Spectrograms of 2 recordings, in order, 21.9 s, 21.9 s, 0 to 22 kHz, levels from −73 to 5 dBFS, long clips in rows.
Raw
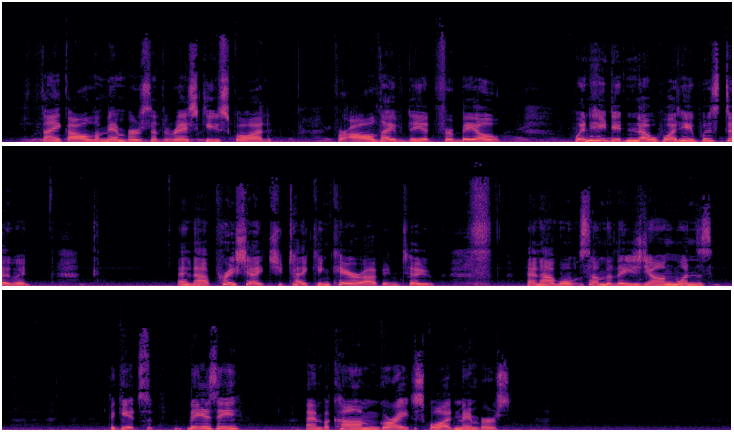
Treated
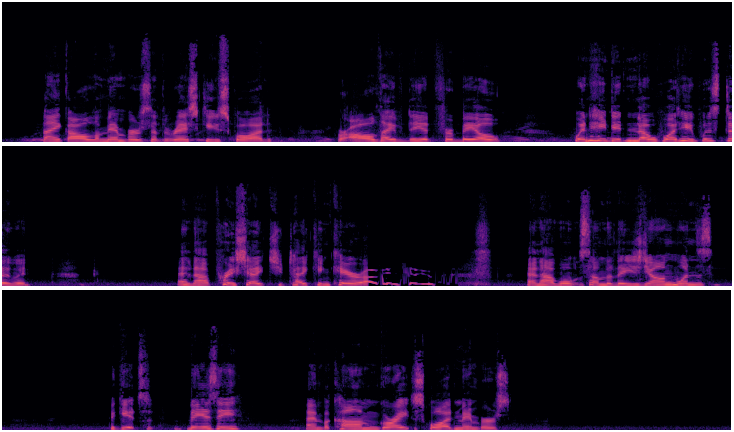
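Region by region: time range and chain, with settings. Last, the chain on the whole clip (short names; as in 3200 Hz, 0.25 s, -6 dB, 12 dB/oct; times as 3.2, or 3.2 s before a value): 10.95–11.86 sine-wave speech + negative-ratio compressor -31 dBFS, ratio -0.5
whole clip: low-pass opened by the level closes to 760 Hz, open at -26 dBFS; HPF 350 Hz 6 dB/oct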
